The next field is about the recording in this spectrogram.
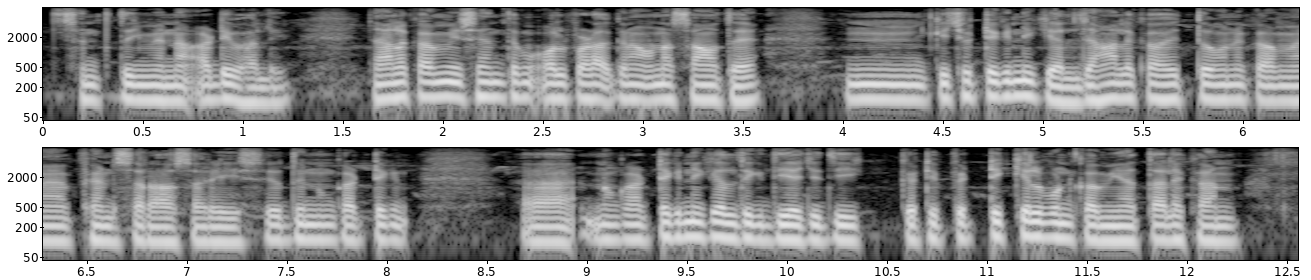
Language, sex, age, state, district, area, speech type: Santali, male, 18-30, West Bengal, Purulia, rural, spontaneous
